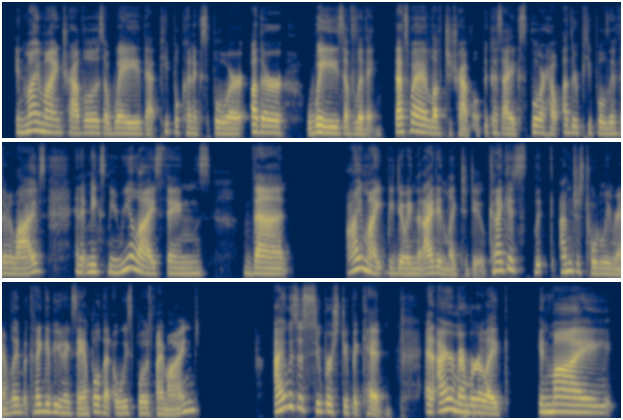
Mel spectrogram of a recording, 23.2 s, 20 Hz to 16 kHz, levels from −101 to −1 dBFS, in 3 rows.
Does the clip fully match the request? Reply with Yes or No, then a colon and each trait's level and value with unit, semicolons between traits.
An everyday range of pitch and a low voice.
No: average, 4.6 semitones; medium, 170 Hz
